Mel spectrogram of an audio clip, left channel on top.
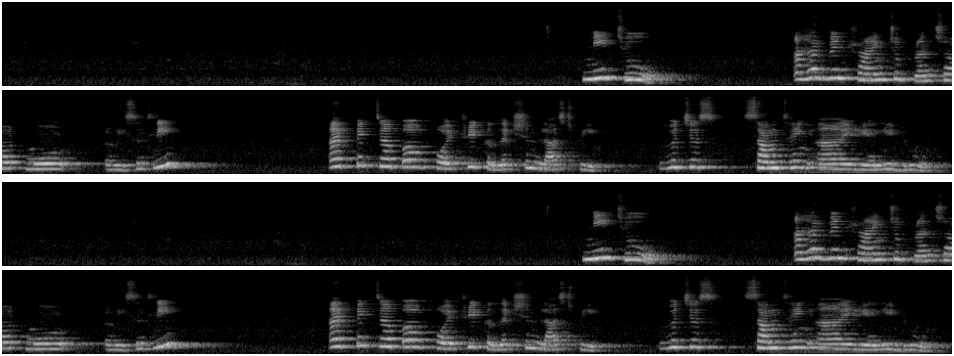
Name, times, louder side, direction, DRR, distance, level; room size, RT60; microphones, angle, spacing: voice 1, 5.8-6.6 7.9-10.2 10.5-11.2 12.8-15.5 16.1-16.6 16.9-18.8, left 1 dB, 10° left, 5 dB, 0.4 m, -24 dB
9.5 x 4.3 x 2.5 m, 0.79 s
head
